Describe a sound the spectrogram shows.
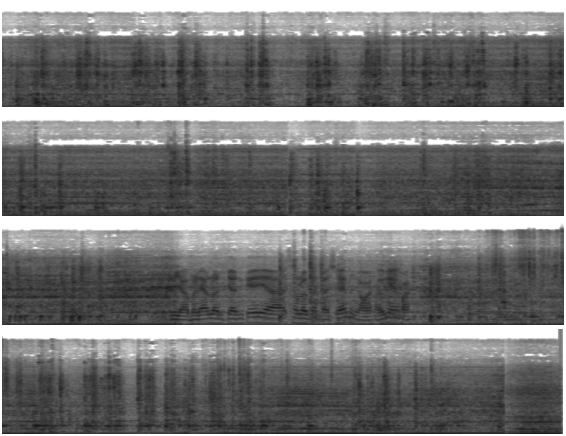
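Wet mud and clods thud and scrape as an excavator bucket digs.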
